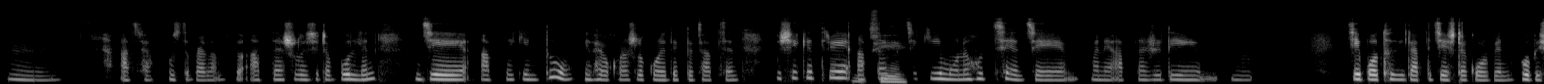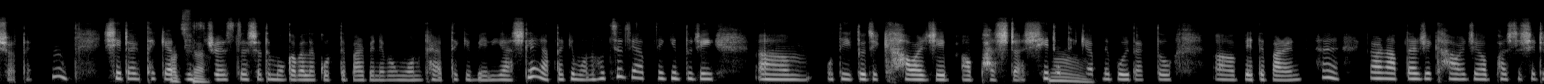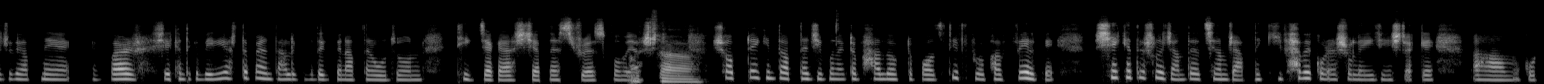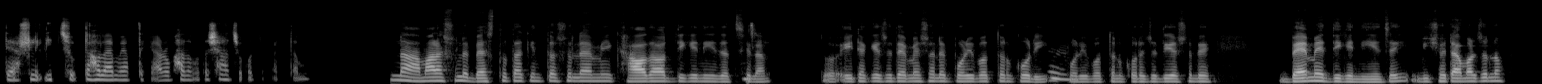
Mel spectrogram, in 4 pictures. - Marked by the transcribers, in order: static; other background noise; horn
- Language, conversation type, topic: Bengali, advice, স্ট্রেস বা মন খারাপ হলে আপনি কেন এবং কীভাবে অতিরিক্ত খেয়ে ফেলেন?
